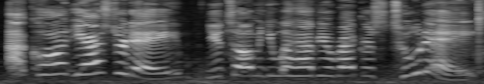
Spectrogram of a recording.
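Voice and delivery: replaying telling them off; retold complaint. Her retold complaint to salon.

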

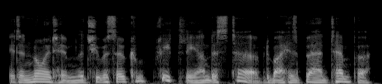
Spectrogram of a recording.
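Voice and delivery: ordinary delivery, nothing marked

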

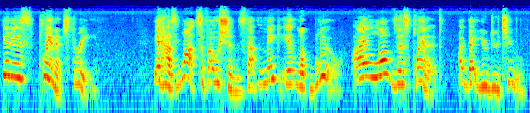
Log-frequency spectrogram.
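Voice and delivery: ordinary delivery, nothing marked

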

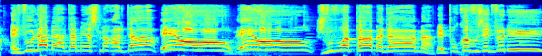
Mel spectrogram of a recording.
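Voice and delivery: loud, high calling out for the teacher. Acted. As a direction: shout to find her. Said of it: "t'es malade de crier comme ça".

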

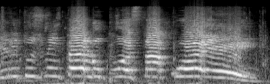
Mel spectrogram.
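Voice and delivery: loud, high furious yell; angry shout. Real, not acted. Gamer yelling at a useless teammate. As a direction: shout the insult at him.

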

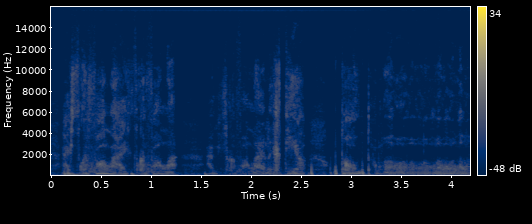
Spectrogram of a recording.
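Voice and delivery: unvoiced whisper off camera. Real, not acted. Presenter searching for the fallen puppet, whispering. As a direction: whisper it so the audience won't hear.

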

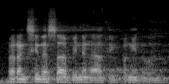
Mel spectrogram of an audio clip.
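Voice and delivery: ordinary talk

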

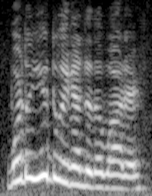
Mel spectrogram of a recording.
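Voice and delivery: quick, light eel voice asking. Acted. Eel asking the diver, quick and curious. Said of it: "The eel's like".

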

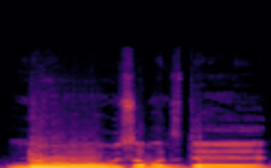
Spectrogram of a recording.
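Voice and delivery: loud, slow shocked cry; shocked outcry. Real, not acted. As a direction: blurt it out in real shock. Discovering a dead body in game.

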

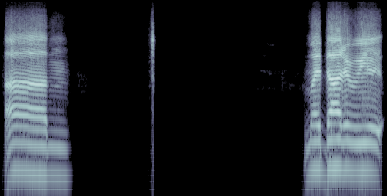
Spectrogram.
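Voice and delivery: ordinary delivery

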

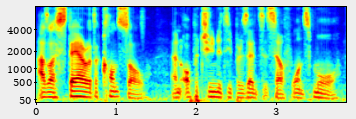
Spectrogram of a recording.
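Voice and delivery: calm reading of a log; story narration. Acted. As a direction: read it like a captain's journal. Reads game log aloud.

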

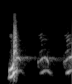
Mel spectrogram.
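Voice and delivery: very high yappy woofs; dog woof. Pretend. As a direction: yap like a little dog.

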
